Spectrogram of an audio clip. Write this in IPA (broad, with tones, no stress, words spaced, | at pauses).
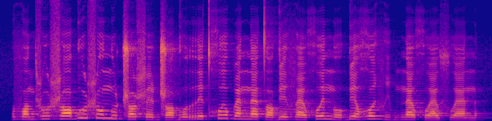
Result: vɒ˨nʐu˧ ʐɒ˧ ɠu˦ʂo˦nu˧ ɖ͡ʐɒ˧ʂe˨ɖ͡ʐɒ˨ɡo˧ re˧dχʷi˦o̯bæ˧ næ˧tɒ˨ɠe˧ væ˨χʷe˧ no˨ɠe˦˨ʁʷi˦vi˨b næ˧χʷæ˨˦sʷæ˧n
